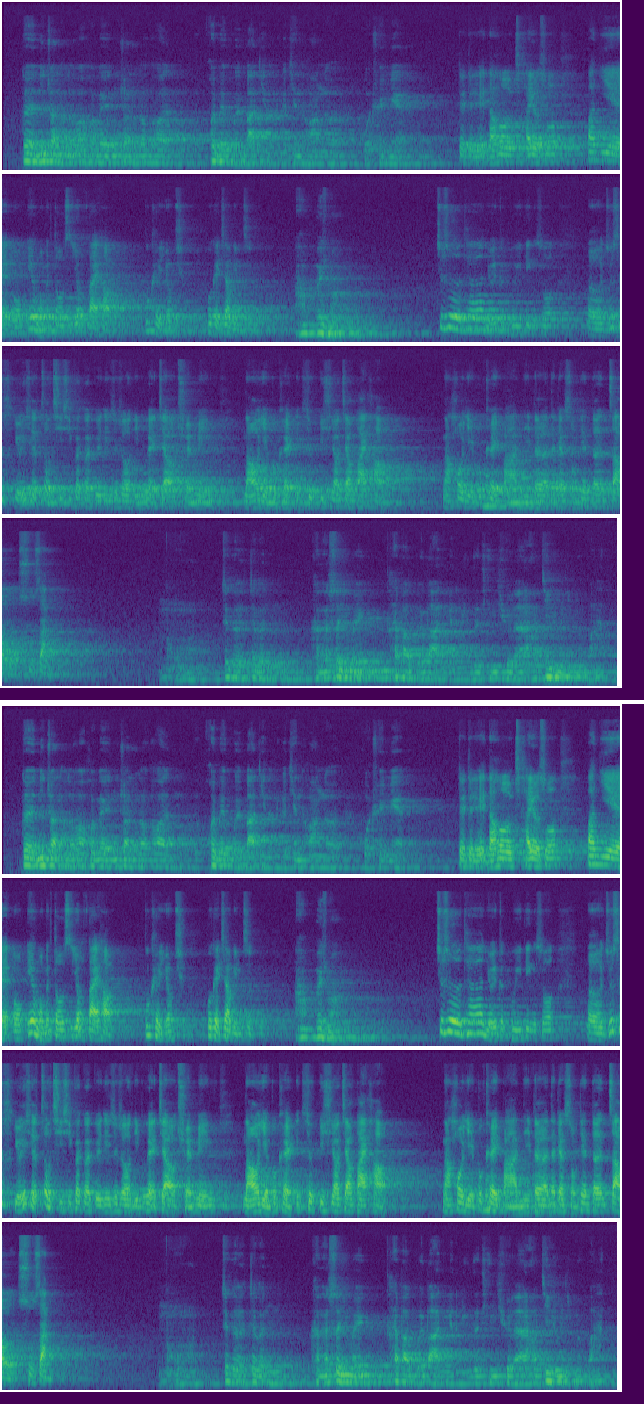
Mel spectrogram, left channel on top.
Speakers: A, on the right; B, on the right.
A: 对你转头的话会被你转头的话你会被鬼把你的那个肩头上的火吹灭的
B: 对对对，然后还有说半夜，我因为我们都是用代号，不可以用全，不可以叫名字。
A: 啊？为什么？
B: 就是它有一个规定说，呃，就是有一些这种奇奇怪怪的规定，就是说你不可以叫全名，然后也不可以就必须要叫代号，然后也不可以把你的那个手电灯照树上，
A: 我我这个这个你可能是因为害怕鬼把你们的名字听去了，然后记住你们吧。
